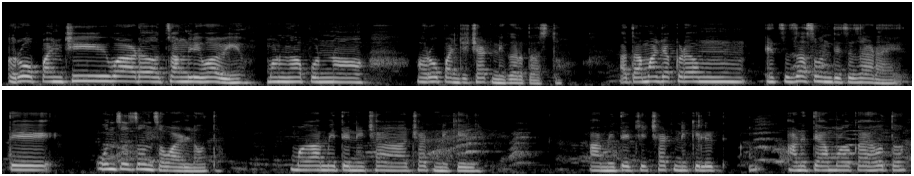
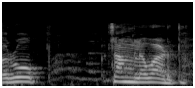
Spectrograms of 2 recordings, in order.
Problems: constant background noise, continuous background conversations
